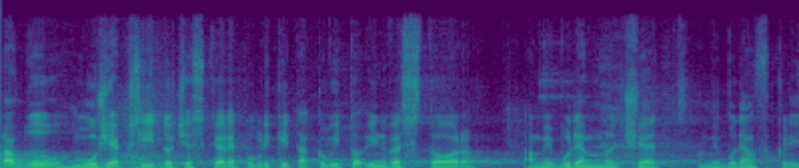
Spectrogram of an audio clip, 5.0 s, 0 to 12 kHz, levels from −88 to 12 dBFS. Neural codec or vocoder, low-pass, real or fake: none; 10.8 kHz; real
